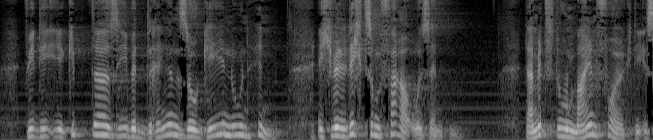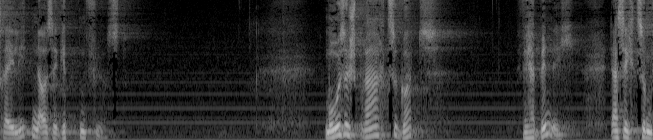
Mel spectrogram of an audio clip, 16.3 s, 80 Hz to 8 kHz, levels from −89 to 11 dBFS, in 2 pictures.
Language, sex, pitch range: German, male, 135-195 Hz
